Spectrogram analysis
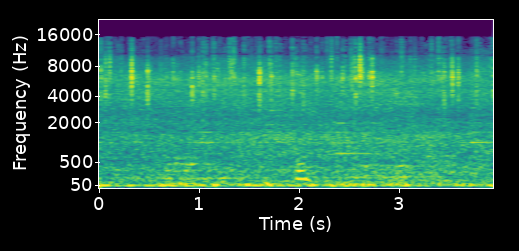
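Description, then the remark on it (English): Steady rain in Italy patters down in a continuous dense hiss, with scattered sharper drops tapping surfaces throughout. A faint low rumble runs underneath. “Still, I don't mind it's raining because I'm in Italy and it's nearly my birthday.”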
